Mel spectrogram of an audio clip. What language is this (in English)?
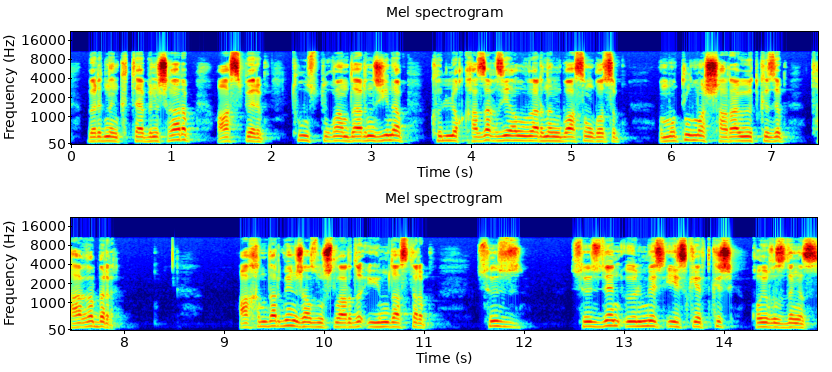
Kazakh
